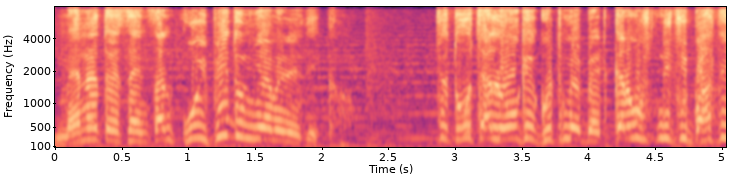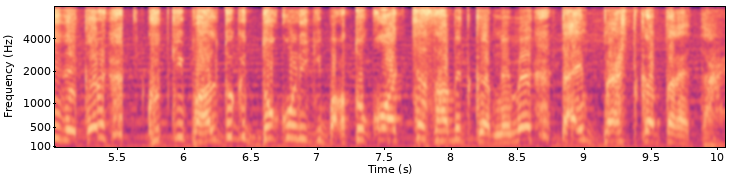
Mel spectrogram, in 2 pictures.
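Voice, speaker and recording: A man speaks at an extremely high pitch and a moderate pace, with ordinary pitch variation and very even loudness. Music plays in the background. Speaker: motivational speaker. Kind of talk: motivational speech. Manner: energetic, intense.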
